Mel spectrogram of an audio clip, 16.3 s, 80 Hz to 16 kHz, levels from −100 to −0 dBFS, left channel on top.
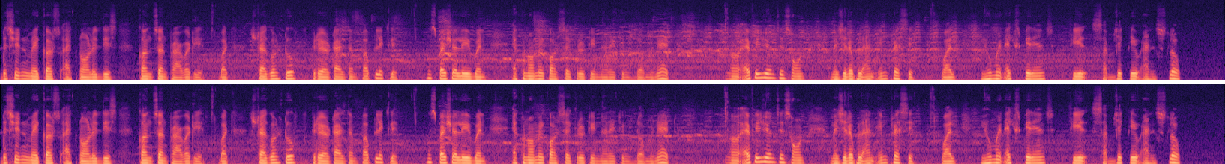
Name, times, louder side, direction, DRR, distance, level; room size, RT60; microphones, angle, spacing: voice 1, 0.0-1.5 1.9-3.0 3.4-5.3 5.7-8.9 9.7-12.2 12.6-12.8 13.1-13.9 14.3-15.7, right 1 dB, 15° right, 0.4 m, -22 dB
Gull seagull, 2.5-14.9, left 3 dB, 70° left, 1.6 m, -37 dB
open air
head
